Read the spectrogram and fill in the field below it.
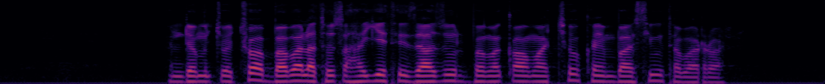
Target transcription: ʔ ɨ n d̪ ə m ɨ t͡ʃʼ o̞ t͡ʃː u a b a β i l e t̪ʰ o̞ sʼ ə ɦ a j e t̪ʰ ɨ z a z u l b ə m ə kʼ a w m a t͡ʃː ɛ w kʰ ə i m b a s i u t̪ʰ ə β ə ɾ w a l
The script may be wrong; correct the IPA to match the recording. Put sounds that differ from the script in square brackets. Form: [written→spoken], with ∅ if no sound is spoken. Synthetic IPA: ʔ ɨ n d̪ ə m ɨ t͡ʃʼ o̞ t͡ʃː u a b a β [i→a] l [e→a] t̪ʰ o̞ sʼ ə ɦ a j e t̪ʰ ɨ z a z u l b ə m ə kʼ a w m a t͡ʃː ɛ w kʰ ə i m b a s i u t̪ʰ ə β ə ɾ w a l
